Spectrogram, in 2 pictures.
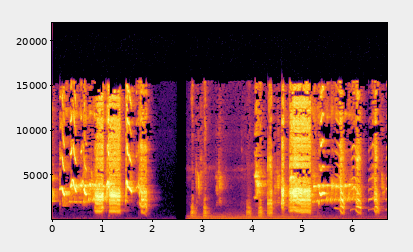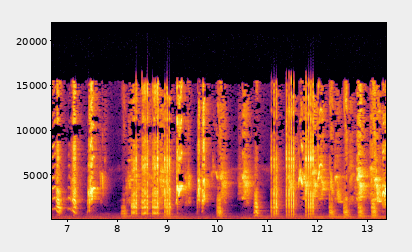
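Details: Javan myna song, played as therapy for a stressed myna that has stopped singing: harsh squawks and buzzy chatter mixed with whistled notes, a brief pause near two seconds, then dense irregular chirps over a low background hum.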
